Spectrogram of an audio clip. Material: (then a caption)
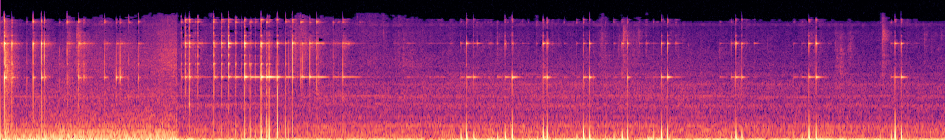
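Glass. A candle in a jar is tapped as an ASMR trigger, giving a series of bright, short clinks that ring with chime-like high tones. A soft low rumble underlies the first two seconds, then the taps continue over a quiet background.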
